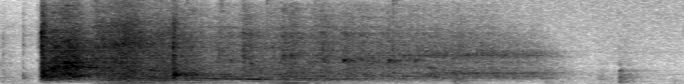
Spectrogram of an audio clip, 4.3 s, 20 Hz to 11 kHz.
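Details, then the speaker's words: Starter circuit test with VAT-40 after the bad battery was replaced: brisk, strong crank that catches immediately and runs, battery voltage holding well and starter current draw very low; starter and new battery working properly. "It seems to run, start and run. The battery voltage holds in there very well and the amperage. Also, the current draw of the starter motor is very low."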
